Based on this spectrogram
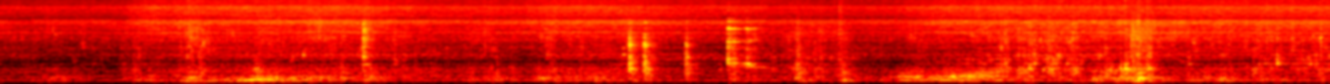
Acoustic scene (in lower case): kitchen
